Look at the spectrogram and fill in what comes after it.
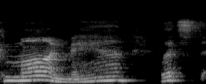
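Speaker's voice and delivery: weirdly, really slow, drawn-out drawl. Describing a weird movie performance, the speaker imitates Duffy talking really slowly. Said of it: "they're talking really slow".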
